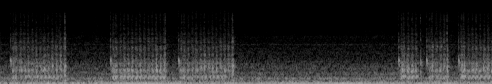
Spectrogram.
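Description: Steady low rumble inside a car's cabin, with short stretches of muffled pitched sound coming and going over it.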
